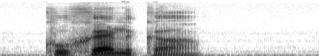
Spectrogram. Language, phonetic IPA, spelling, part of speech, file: Polish, [kuˈxɛ̃nka], kuchenka, noun, Pl-kuchenka.ogg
